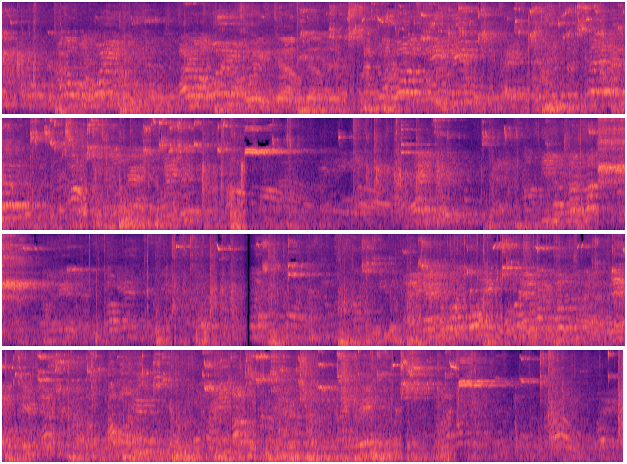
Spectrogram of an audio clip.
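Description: A basketball being dribbled and bounced on a hardwood gym floor during a game, mixed with indistinct voices of players and spectators echoing in the gymnasium.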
